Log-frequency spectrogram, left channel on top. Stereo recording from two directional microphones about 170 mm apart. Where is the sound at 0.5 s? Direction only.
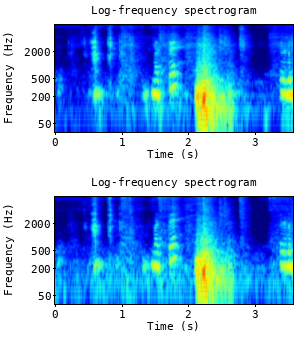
15° right (ahead or behind).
